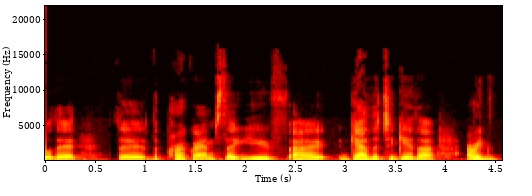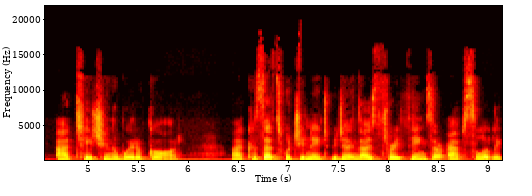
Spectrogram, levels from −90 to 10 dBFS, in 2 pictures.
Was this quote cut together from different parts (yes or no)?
no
